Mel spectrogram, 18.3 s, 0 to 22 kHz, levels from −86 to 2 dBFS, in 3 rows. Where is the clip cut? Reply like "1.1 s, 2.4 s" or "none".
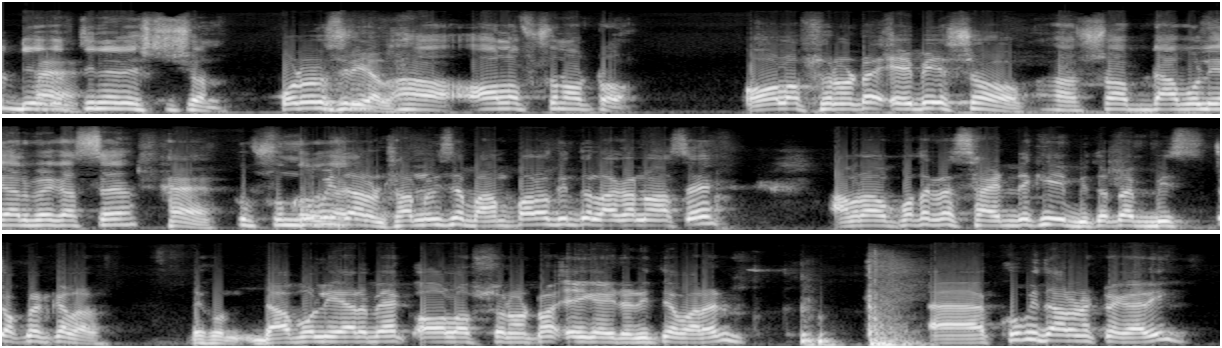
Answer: none

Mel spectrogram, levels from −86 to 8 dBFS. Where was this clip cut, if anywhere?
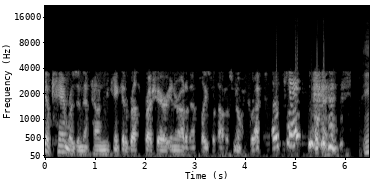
none

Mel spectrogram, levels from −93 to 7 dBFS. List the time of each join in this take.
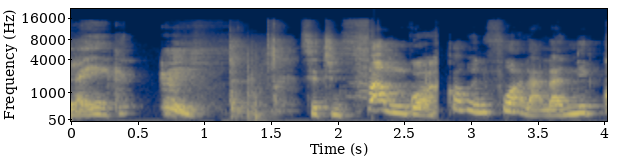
2.8 s

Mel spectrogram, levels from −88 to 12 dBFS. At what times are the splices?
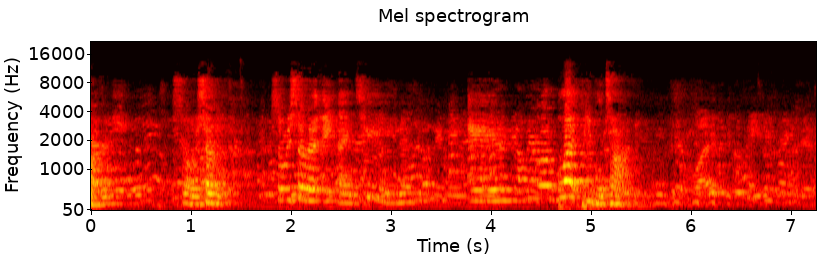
2.4 s

